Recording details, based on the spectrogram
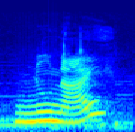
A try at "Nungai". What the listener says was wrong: You can't say nai, like it's ngai. Ngai.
